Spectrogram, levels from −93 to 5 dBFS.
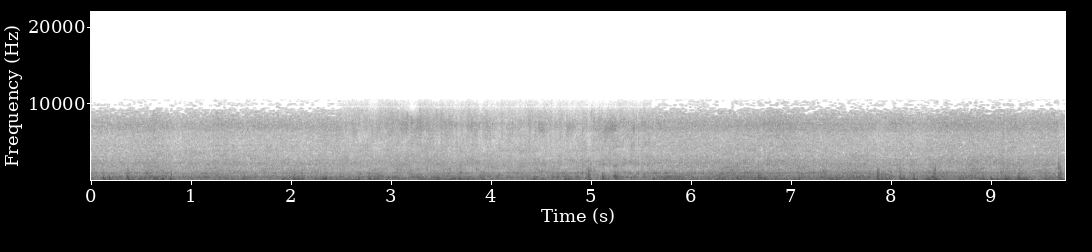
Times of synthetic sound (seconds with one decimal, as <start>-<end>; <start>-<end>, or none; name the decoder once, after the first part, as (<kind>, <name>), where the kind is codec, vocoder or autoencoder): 2.5-5.6 (codec, HILCodec)

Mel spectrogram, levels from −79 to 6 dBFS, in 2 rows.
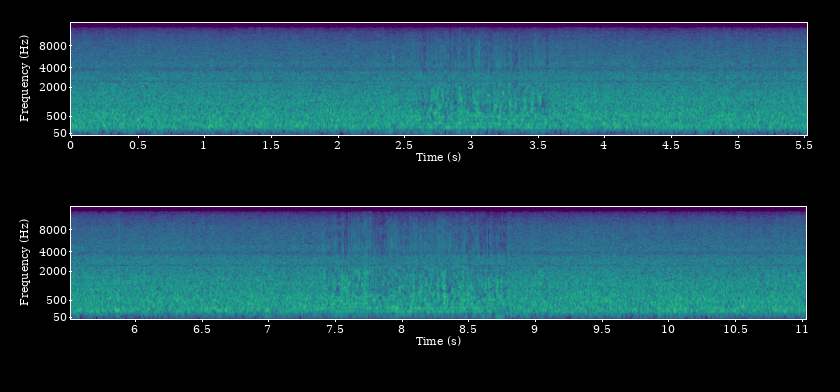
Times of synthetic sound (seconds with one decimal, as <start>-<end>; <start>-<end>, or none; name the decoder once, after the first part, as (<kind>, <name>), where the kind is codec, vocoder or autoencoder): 2.6-3.6 (vocoder, BigVGAN v2); 7.4-8.8

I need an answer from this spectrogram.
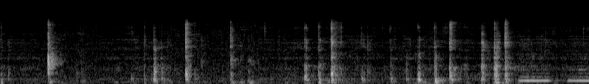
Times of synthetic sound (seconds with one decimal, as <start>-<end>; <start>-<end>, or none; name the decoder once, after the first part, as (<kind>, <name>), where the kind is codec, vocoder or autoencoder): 0.0-0.4 (codec, SNAC); 1.0-1.7; 2.6-5.9

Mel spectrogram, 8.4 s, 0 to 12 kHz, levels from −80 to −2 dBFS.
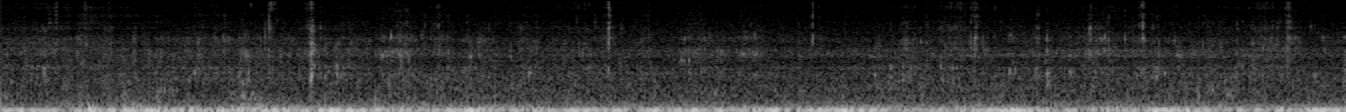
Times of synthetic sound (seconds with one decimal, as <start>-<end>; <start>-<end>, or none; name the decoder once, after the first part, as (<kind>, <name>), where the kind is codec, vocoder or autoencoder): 0.4-1.0 (codec, HILCodec)

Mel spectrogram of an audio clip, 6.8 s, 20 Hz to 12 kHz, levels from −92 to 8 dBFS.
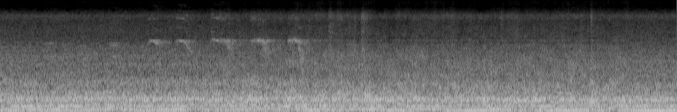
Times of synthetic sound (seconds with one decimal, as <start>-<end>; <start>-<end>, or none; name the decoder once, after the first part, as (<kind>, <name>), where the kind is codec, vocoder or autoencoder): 2.2-6.3 (codec, HILCodec)

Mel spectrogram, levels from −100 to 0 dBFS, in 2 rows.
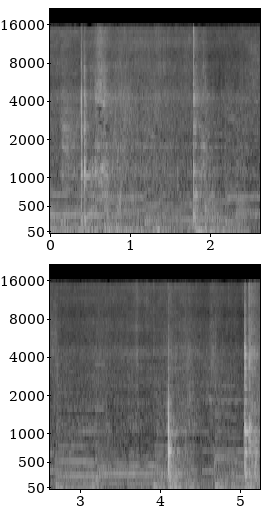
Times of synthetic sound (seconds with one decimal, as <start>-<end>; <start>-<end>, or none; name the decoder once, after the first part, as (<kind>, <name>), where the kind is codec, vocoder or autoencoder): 0.0-0.4 (codec, SNAC); 3.6-4.3

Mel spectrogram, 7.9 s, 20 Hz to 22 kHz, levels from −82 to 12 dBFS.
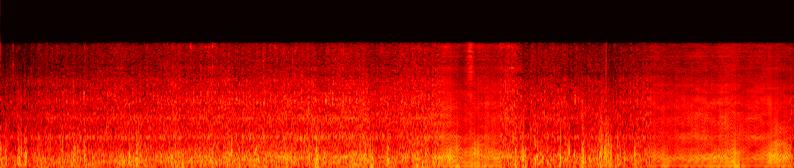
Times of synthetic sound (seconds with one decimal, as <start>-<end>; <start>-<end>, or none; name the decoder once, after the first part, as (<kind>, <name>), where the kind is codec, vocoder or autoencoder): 4.4-5.0 (vocoder, Vocos); 6.5-7.9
